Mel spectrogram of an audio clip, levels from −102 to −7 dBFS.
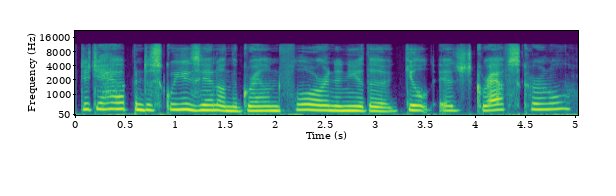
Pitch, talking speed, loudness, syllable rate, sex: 240 Hz, 215 wpm, -15 LUFS, 5.0 syllables/s, female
